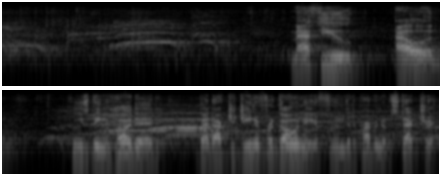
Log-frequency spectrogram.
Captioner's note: cheers and applause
